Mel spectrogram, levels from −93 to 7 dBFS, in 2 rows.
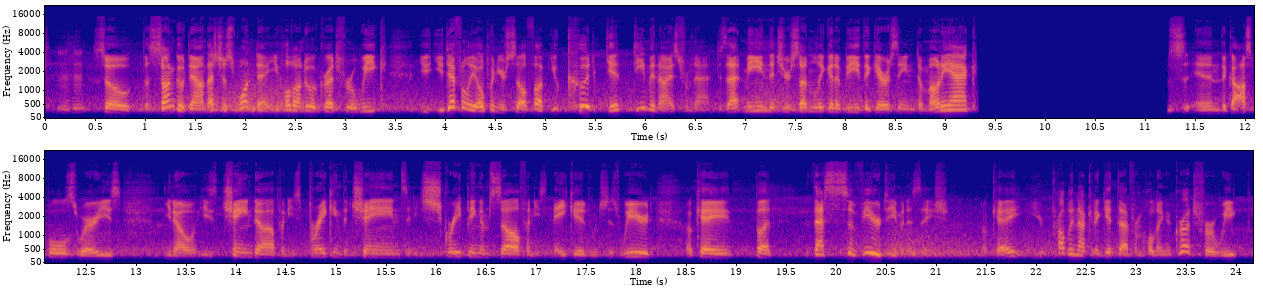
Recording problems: thin; very; fading below 300 Hz
wind noise on the microphone; occasional gusts; 20 dB below the speech
chatter from many people; faint; throughout; 30 dB below the speech
audio cutting out; at 9.5 s for 2 s

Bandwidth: 14.5 kHz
